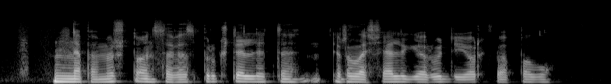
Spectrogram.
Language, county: Lithuanian, Šiauliai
